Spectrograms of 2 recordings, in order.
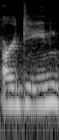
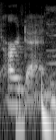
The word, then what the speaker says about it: Ardene: the longest time ever I've been calling it our Deen but I now know that since it's montreal-based it's pronounced hard day as you can see these like three few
